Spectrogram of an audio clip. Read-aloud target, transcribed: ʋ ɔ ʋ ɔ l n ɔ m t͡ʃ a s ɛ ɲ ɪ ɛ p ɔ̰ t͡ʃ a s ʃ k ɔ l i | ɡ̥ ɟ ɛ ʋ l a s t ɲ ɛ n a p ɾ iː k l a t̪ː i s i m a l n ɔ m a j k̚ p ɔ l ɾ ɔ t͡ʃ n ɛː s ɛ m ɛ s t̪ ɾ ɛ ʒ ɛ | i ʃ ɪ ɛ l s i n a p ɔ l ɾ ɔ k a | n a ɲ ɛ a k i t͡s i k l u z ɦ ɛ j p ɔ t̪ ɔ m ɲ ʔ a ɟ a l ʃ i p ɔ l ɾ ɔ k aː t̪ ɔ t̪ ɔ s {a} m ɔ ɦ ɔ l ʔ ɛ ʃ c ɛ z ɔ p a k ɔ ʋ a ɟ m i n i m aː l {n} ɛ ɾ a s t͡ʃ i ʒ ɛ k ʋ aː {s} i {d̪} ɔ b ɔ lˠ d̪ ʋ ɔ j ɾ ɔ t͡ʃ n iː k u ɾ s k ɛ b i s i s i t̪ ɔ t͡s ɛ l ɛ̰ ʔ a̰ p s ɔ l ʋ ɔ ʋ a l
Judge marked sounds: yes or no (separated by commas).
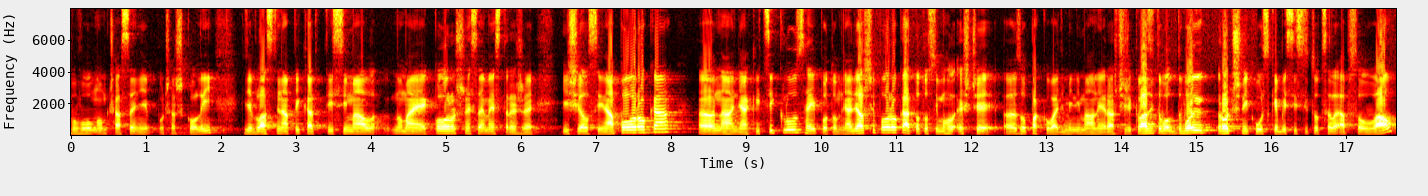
no, no, no, no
